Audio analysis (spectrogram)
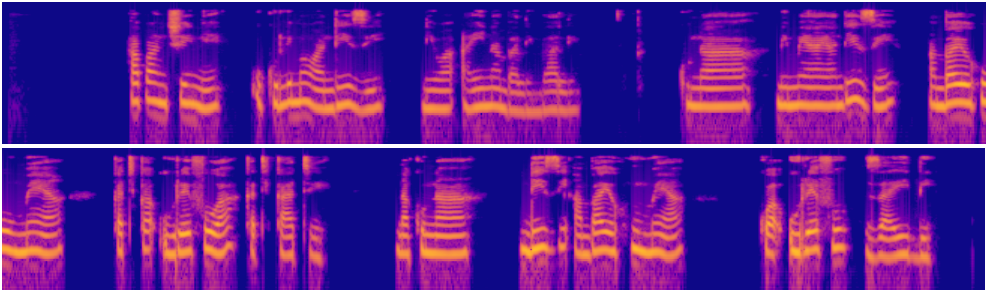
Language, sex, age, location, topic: Swahili, female, 18-24, Kisumu, agriculture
